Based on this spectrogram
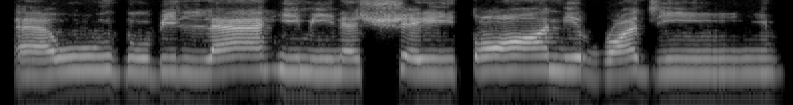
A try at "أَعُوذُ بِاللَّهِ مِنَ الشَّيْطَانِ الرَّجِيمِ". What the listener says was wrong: باللہ میں بھی تھوڑا سا ایک اعوذ باللہ میں بھی الف کو تھوڑا اونچا کیجیے، لمبا کیجیے، یعنی اوپر کی طرف لے کے جائیے. اعوذ باللہ باللہ لا نہیں، اعوذ باللہ من الشیطان الرجیم.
